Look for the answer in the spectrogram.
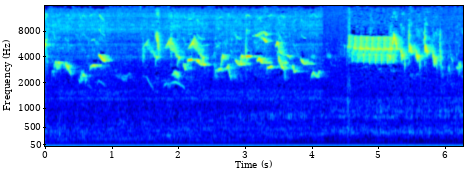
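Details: Iberian pied flycatcher singing in Sierra de Piedrahita, central Spain, on 4 May 2014: quick series of high, sweeping, slurred notes in short phrases, with other birds chirping in the background.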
